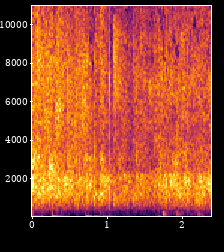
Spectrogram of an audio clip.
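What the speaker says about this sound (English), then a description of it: "A continued round of applause for him as well" An audience applauds a speaker at an Earth Day climate event in Trinidad and Tobago, a continuous mid-level patter of clapping with a few sharper individual claps standing out.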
